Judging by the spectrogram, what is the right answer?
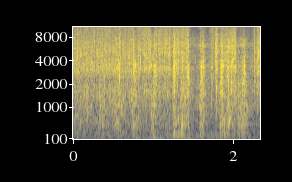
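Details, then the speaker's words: Outside camp water line refilling after a new pump install, heard at the main outlet: irregular hissy pops and gurgles with no steady rhythm as air spits out of the tap. "Oh, here comes some air. You hear it bubbling?"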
